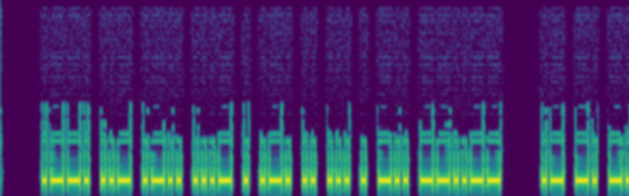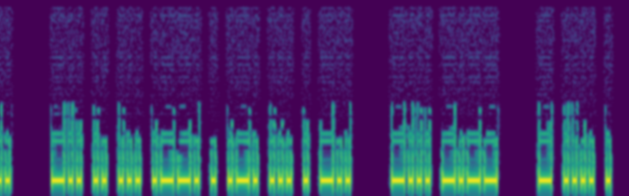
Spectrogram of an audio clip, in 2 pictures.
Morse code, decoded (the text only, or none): PULVERISED, AND DISPERSED BY THE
